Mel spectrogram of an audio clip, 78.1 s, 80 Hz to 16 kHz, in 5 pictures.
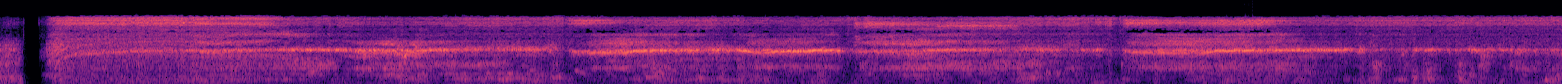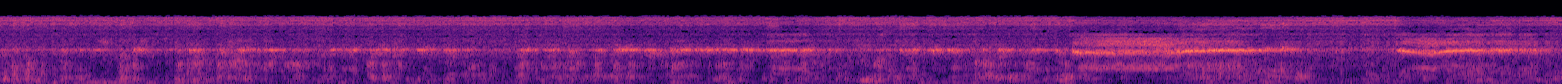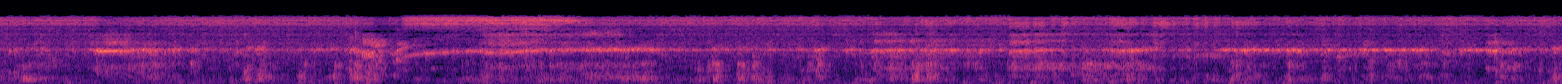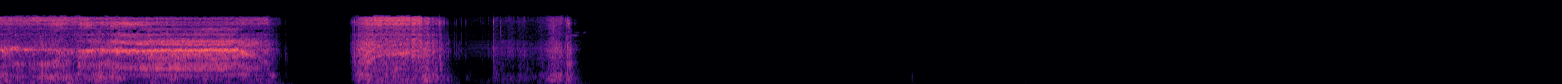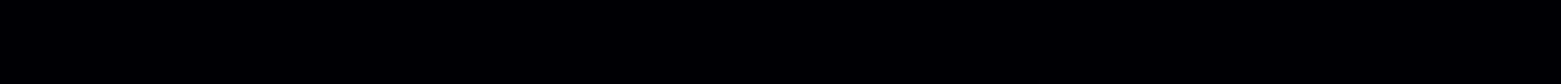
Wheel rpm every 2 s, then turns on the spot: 140, 230, 230, 230, 220, 230, 230, 230, 230, 230, 230, 230, 240, 220, 230, 230, 230, 210, 220, 230, 230, 230, 230, 230, 160, 50, 0, 0, 0, 0, 0, 0, 0, 0, 0, 0, 0, 0, 0.
50-52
